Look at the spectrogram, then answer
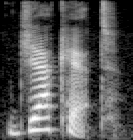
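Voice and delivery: ordinary talk, nothing marked

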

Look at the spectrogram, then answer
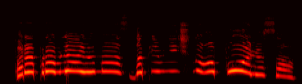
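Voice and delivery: very high, squeaky little creature voice; a tiny animal piping up in excitement; Kulka exclaiming. A narrator's reading. Kulka tells Grampus they are almost there, squeaky excited cry.

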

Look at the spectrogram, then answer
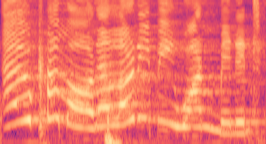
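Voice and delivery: put-on very high, fast cracked old-lady voice; shrill laughing grandma; old granny complaining. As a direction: whine like an impatient granny. Voicing Granny pleading.

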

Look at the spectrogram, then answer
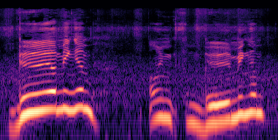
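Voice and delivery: broad Brummie, high and loud, stretching Birmingham; Brummie accent. Shown as a demonstration. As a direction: show off a Brummie accent with pride. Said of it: "I can still do it".

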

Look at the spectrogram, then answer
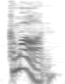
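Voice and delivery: lightly acted summons from the guard; calling over.

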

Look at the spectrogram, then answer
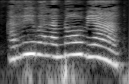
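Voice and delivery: mock wedding cheer. Crafter imitates guests cheering the bride at a wedding, mock shout. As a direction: call it out slowly like a guest cheering. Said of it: "Cuando gritan".

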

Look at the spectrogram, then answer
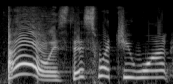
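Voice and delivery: high bright offering voice; kind librarian. Acted. The librarian hands the hen books, high and kind. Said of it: "asked the librarian".

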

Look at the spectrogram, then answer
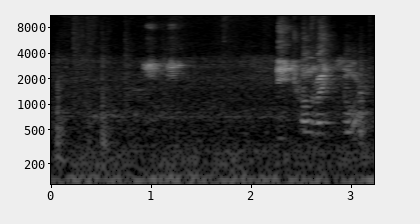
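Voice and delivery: ordinary talk, nothing marked

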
